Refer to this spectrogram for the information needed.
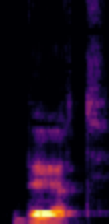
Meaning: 1. turn (a chance to use (something) shared in sequence with others) 2. maintenance, service 3. sex, intercourse
- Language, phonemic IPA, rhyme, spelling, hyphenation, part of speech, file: Dutch, /bøːrt/, -øːrt, beurt, beurt, noun, Nl-beurt.ogg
